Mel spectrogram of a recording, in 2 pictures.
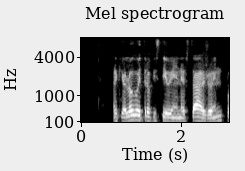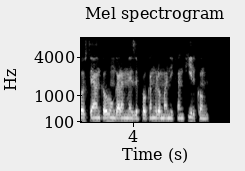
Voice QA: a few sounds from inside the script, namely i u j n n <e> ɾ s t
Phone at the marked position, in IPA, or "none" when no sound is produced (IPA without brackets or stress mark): e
